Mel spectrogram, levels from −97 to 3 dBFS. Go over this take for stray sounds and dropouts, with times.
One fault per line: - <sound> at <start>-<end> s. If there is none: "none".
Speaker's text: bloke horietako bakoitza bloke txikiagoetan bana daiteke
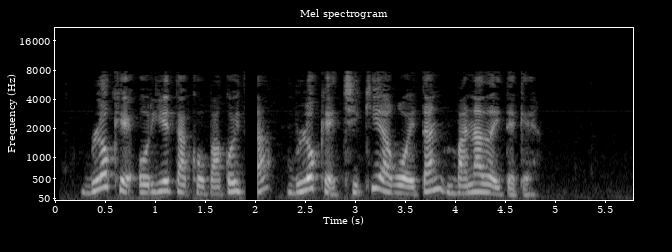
- dropout at 1.9-2.0 s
